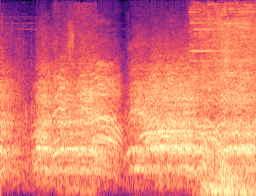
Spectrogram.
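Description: A packed esports arena crowd at an MPL Indonesia Mobile Legends match roars and cheers loudly, a dense wall of voices swelling again after a brief dip, with no single speaker standing out.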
